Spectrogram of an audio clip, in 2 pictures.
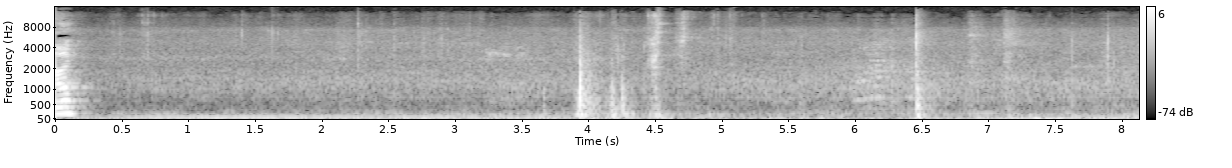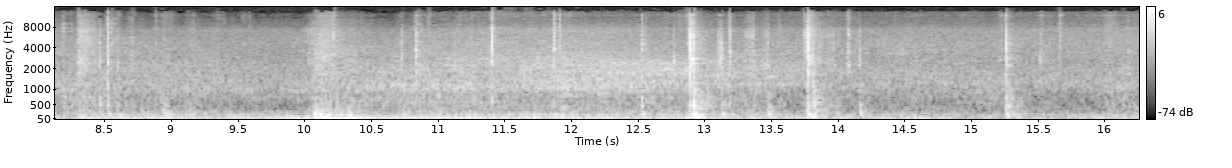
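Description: Scattered small clicks and taps of a screwdriver and the plastic and metal parts of a motorcycle handlebar switch housing as the brake and turn-signal switches are fitted into it, over a steady low hum.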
